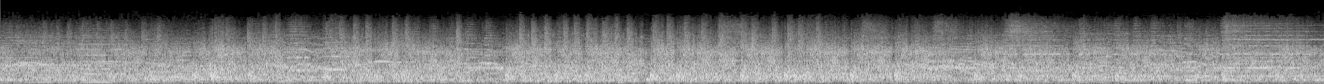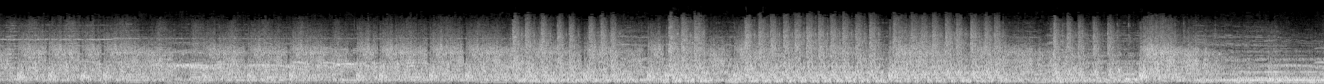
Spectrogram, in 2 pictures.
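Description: Rapid, continuous gunfire from a Gatling gun, mixed with film score music.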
